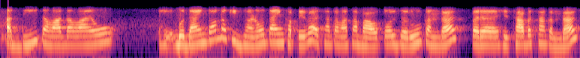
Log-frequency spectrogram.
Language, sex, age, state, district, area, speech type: Sindhi, female, 18-30, Maharashtra, Thane, urban, conversation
